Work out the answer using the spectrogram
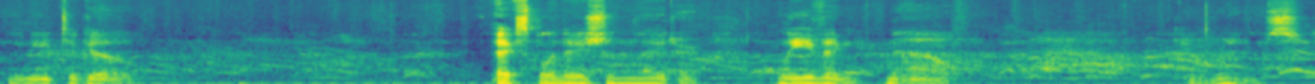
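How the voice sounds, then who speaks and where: A stern orc warrior acted by a man speaks in a very low voice at a slow, weighty pace. He is formal and commanding, an honorable protector from a fantasy audio drama. Some ambient noise sits behind him. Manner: formal, commanding, measured delivery. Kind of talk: scripted fantasy audio roleplay acting.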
